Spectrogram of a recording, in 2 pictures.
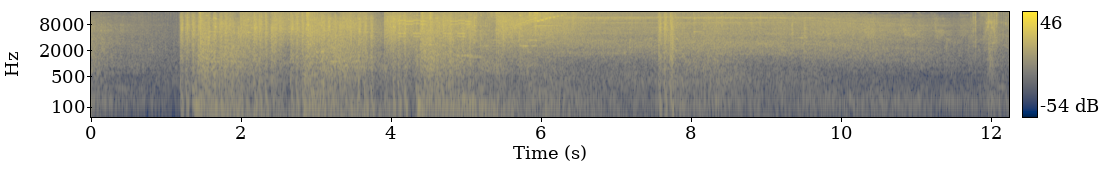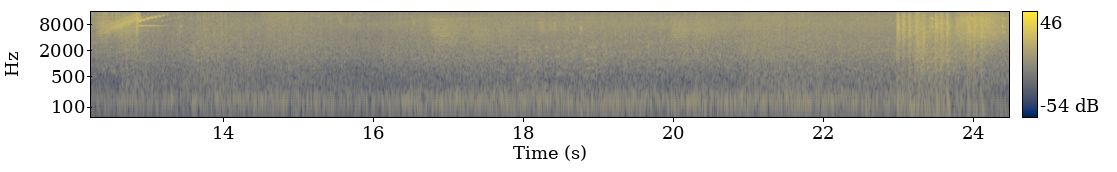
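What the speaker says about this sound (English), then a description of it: "Well, I say we start blasting stuff." Blasting and heavy gunfire from the video game Transformers: War for Cybertron, a loud, continuous barrage of rapid shots and impacts with dense rumbling battle noise lasting throughout.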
